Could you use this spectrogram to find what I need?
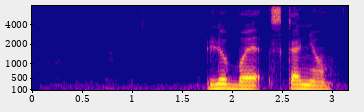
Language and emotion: Russian, neutral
